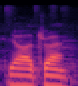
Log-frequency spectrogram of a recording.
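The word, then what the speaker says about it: Ia Drang: Is it Aya or I always forget. Horrible. I always pronounce it Ya. Ya. Ya. Gotcha. Ya Dran.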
